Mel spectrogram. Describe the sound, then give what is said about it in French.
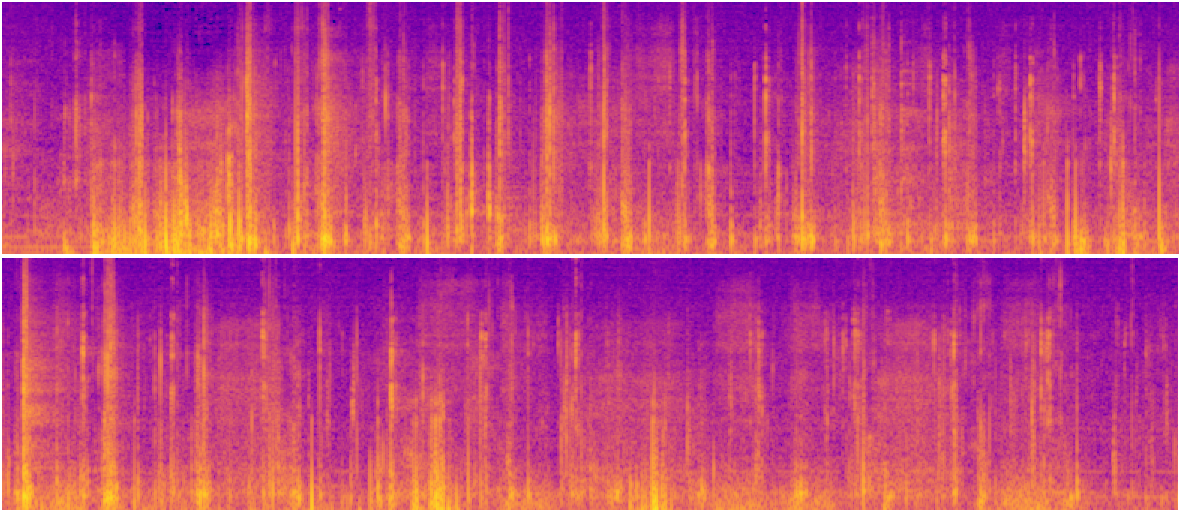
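Steady chewing and biting with crisp, crunchy bursts of someone eating bread and cheese at home, continuing for the whole stretch with irregular rhythm and no talking. “En rentrant chez lui, il mange du pain et du fromage.”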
